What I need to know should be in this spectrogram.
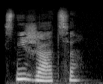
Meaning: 1. to go down, to descend 2. to drop, to fall 3. passive of снижа́ть (snižátʹ)
- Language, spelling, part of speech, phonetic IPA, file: Russian, снижаться, verb, [snʲɪˈʐat͡sːə], Ru-снижаться.ogg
